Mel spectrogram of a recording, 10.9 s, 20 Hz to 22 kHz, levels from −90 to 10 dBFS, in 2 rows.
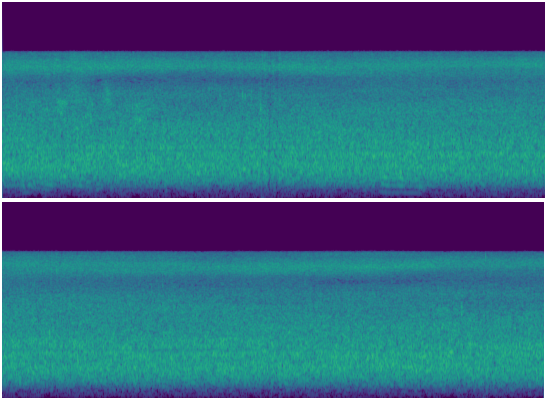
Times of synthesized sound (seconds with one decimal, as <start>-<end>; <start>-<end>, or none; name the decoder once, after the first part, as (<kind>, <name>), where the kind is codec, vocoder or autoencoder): none

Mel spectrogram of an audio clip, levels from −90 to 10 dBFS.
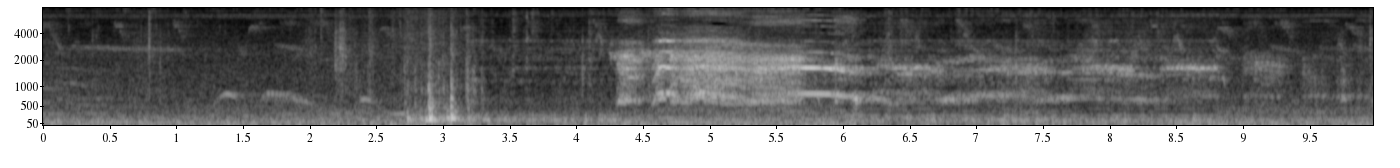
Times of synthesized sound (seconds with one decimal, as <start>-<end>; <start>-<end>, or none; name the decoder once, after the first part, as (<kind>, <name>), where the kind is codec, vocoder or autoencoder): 3.2-4.3 (vocoder, HiFi-GAN); 6.0-8.8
